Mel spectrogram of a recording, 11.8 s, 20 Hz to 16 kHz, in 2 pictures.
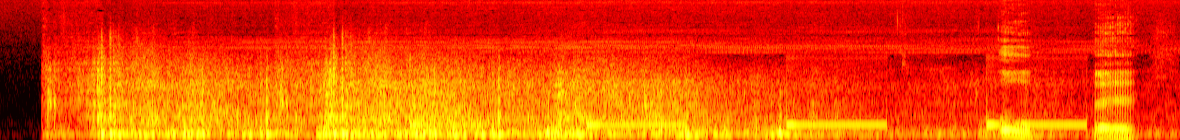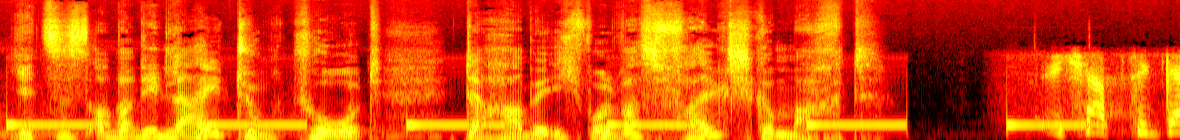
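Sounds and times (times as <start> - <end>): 
continuous deep rumbling thunder of a loud thunderstorm: 0.2 - 5.9
speech: 5.0 - 5.3, 6.1 - 10.4, 11.2 - 11.7.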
